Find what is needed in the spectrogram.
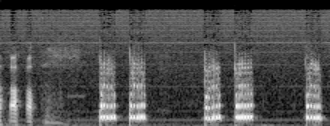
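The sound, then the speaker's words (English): A voice imitates a telephone ringing, producing paired buzzy tones in a repeating double-ring rhythm, three pairs in a row, fairly loud, after a couple of brief vocal sounds. “Stop making that stupid sound with your mouth”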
